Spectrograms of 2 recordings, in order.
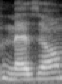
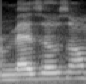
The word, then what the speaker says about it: mesosome: that will offer protection they also have a mesome or mesosome I've seen it um spelled and pronounced two different ways this is an infolding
